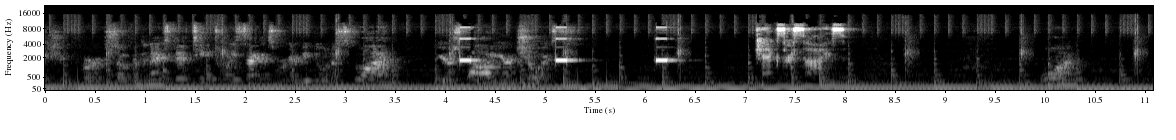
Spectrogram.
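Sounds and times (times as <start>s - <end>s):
music with steady beat: 4.0s - 9.0s
short high beeps: 4.2s - 4.4s, 5.1s - 5.4s, 6.1s - 6.4s, 7.1s - 8.0s.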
